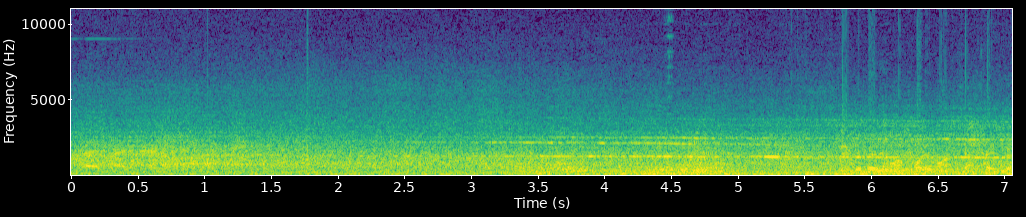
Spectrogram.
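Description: American Airlines airliner taking off at Los Angeles International Airport, a loud broad jet engine roar that swells slightly toward the end.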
